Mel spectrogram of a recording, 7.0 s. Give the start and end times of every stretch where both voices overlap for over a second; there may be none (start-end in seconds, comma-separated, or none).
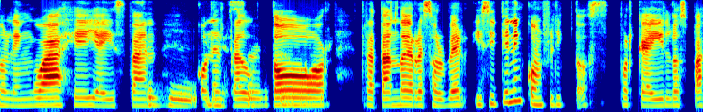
1.5-3.0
